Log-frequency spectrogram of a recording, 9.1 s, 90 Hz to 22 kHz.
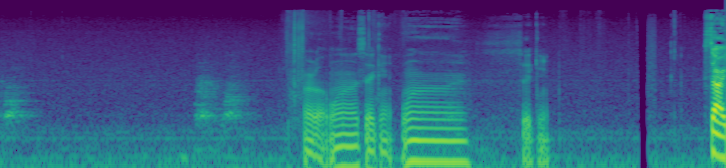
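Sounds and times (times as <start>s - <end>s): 
dog barking downstairs: 0.0s - 0.5s, 2.4s - 3.2s
speech: 3.8s - 7.0s, 8.9s - 9.0s.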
